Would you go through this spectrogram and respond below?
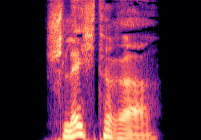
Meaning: inflection of schlecht: 1. strong/mixed nominative masculine singular comparative degree 2. strong genitive/dative feminine singular comparative degree 3. strong genitive plural comparative degree
- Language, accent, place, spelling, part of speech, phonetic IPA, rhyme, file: German, Germany, Berlin, schlechterer, adjective, [ˈʃlɛçtəʁɐ], -ɛçtəʁɐ, De-schlechterer.ogg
